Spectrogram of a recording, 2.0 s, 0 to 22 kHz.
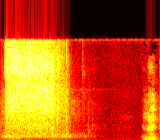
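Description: Carriage of a Singer 155 flatbed knitting machine pushed across the needle bed to knit one row. It is a steady sliding noise lasting about a second, then fading out.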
